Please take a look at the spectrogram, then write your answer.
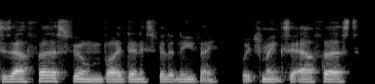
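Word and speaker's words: Denis Villeneuve: our first film by Dennis Villeneuve which makes it our first Dennis but then I realized that his name is pronounced villainy so I had to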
